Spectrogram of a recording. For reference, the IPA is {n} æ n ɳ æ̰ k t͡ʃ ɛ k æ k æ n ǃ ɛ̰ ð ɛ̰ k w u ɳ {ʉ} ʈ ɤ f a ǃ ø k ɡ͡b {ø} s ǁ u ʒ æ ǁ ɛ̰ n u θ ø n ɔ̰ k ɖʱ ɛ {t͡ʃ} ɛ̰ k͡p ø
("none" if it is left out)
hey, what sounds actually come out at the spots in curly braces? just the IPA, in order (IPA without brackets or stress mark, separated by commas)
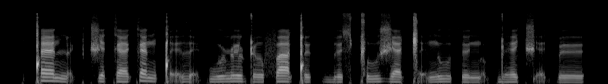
ǃ, ø, ø, t͡ʃ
